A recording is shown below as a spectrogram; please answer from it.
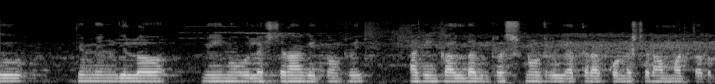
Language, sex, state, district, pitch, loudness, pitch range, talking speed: Kannada, male, Karnataka, Bellary, 145 Hz, -19 LUFS, 140-145 Hz, 125 wpm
